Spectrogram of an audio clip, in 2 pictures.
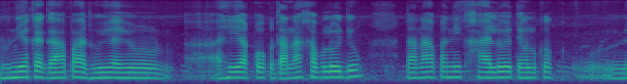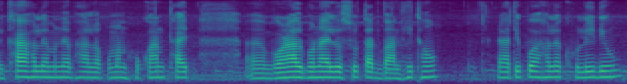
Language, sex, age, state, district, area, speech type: Assamese, female, 60+, Assam, Dibrugarh, rural, spontaneous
